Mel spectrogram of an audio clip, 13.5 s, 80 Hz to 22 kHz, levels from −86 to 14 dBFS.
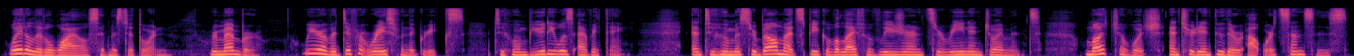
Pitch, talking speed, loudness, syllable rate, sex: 200 Hz, 205 wpm, -18 LUFS, 6.1 syllables/s, female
